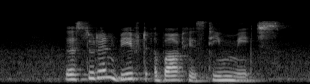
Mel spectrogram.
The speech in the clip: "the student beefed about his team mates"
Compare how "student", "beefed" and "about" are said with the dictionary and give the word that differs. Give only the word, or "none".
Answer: none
